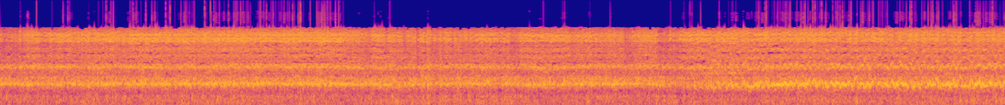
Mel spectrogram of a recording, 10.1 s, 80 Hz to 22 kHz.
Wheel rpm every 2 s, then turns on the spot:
230, 230, 230, 220, 200.
none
